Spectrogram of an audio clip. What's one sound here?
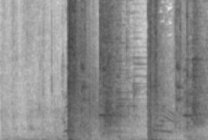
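A pistol fires sharp shots that echo in a large hall.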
